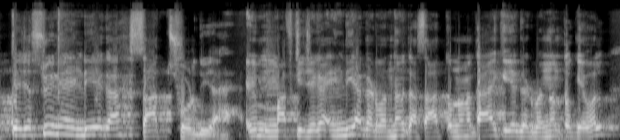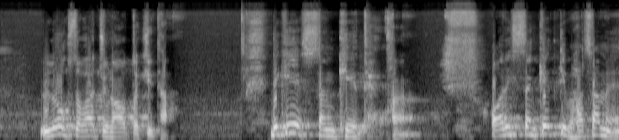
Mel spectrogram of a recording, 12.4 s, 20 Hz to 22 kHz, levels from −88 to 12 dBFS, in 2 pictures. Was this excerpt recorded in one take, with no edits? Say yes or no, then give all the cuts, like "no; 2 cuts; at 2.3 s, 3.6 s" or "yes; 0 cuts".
yes; 0 cuts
